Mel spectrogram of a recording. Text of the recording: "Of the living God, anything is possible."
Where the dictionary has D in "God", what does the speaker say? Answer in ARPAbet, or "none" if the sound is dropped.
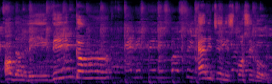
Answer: none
